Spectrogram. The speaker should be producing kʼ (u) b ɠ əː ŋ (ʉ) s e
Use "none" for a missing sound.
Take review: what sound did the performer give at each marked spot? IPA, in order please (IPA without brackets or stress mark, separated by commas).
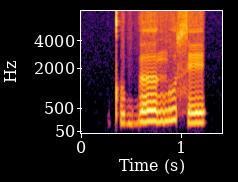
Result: u, u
